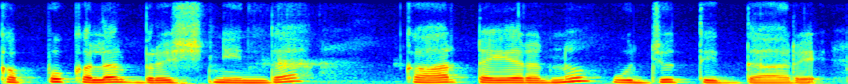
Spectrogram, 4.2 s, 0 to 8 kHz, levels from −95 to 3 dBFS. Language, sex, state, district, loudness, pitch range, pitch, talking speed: Kannada, female, Karnataka, Bangalore, -16 LUFS, 195-240 Hz, 215 Hz, 100 wpm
